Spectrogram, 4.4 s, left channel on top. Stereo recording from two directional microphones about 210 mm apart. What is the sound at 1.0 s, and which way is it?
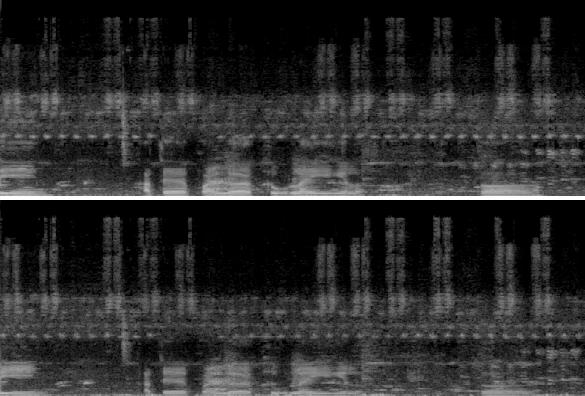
Speech, 5° right (ahead or behind).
